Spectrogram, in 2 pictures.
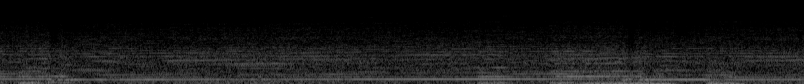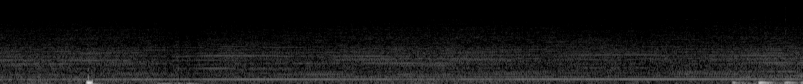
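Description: A McLaren GT3 race car engine hums in a racing sim at Paul Ricard, a steady, fairly quiet drone that shifts pitch now and then, with one sharp knock midway and a few bumps near the end.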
